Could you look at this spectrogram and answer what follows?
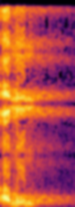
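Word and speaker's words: آمين: sini yaitu asahuhuna waaruna yang paling sahih dan paling masyhur yaitu Amin a-nya panjang minnya panjang Amin ya panjang dan tidak pakai syabdah jadi Amin gu ya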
